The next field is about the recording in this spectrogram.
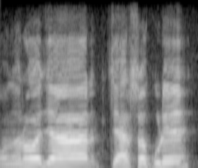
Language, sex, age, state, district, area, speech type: Odia, male, 45-60, Odisha, Bargarh, urban, spontaneous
